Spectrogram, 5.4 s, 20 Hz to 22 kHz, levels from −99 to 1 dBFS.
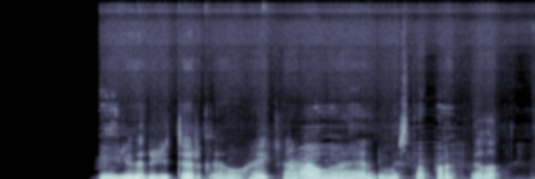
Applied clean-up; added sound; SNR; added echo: neural mask model DeepFilterNet 3.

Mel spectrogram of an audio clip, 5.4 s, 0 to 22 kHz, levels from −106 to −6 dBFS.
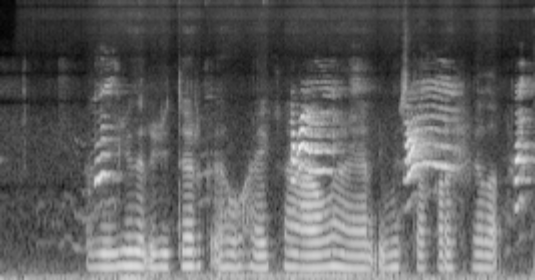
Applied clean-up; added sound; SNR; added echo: none; Cat; -2 dB; none.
